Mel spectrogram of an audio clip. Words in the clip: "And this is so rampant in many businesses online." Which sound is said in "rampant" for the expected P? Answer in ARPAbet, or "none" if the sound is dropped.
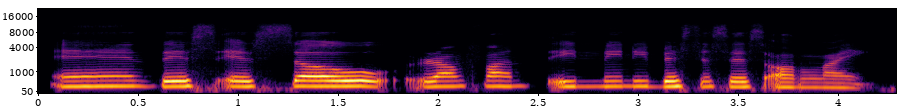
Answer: F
